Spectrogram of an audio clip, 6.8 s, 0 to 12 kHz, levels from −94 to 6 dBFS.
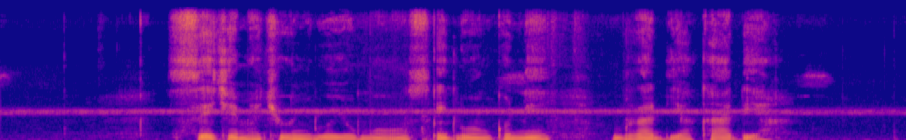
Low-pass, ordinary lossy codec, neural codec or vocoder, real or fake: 10.8 kHz; none; none; real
